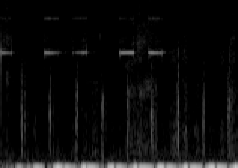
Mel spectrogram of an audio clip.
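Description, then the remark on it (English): A high-pitched electronic beep sounds over and over in short bursts, a few per second, fairly loud, with muffled thumps and clatter in the background and no one speaking. “It's like, I don't really like listening to that beeping.”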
